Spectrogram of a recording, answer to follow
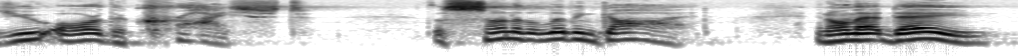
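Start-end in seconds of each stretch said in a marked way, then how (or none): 0.0-3.4 hushed confession. Acted. Peter confessing to Jesus in an awed whisper. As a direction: breathe it like a secret revelation.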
